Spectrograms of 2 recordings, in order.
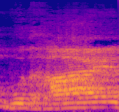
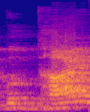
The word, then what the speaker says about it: बुधाय: दीजिए और मंत्र बोलिए ओम बुम बुधाय नमः। बुद्धाय नहीं, ध्यान दीजिएगा, बार बार कहता हूं कि लोग बुद्ध बुद्ध बुद्ध कहते हैं, बड़े बड़े दिग्गज भी कहते हैं।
